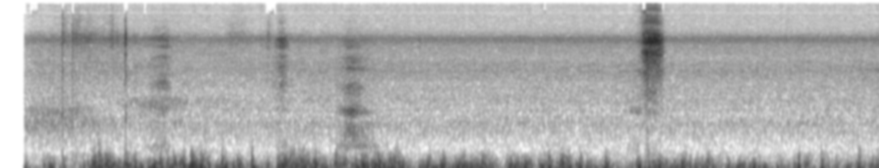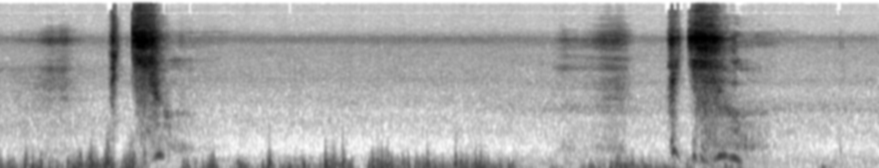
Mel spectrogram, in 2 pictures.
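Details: Female sneezing from cat allergy after time around a friend's cat, with a fan running: two sharp, explosive hissing sneezes over steady wind-like rumble and rustling; repeated sneezes.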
